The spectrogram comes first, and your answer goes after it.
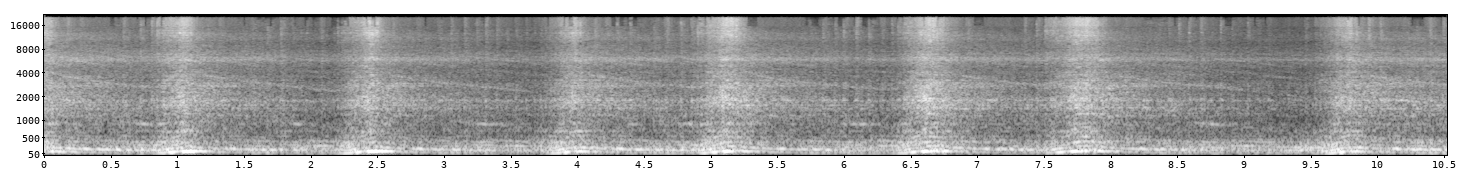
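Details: MVT Millennium ignition scooter, after parts were insulated with tape, cleaned and reassembled following a roadside misfire breakdown: two-stroke buzz blipped cleanly about every 1.5 seconds, revs rising and falling smoothly without stutter; ignition problem appears fixed.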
